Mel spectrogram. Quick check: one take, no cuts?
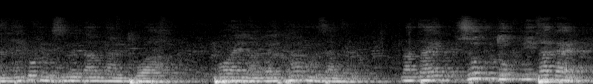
yes; 0 cuts

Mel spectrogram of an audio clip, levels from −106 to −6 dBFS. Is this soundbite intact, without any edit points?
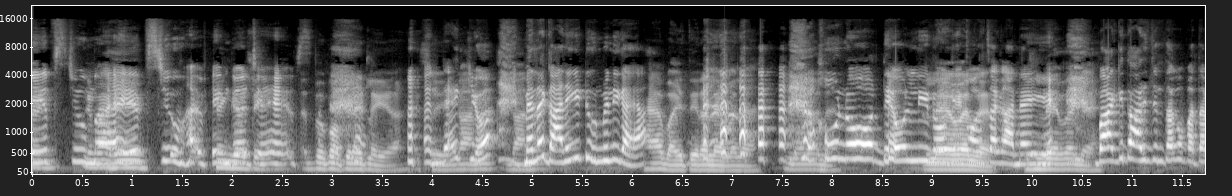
yes; 0 cuts

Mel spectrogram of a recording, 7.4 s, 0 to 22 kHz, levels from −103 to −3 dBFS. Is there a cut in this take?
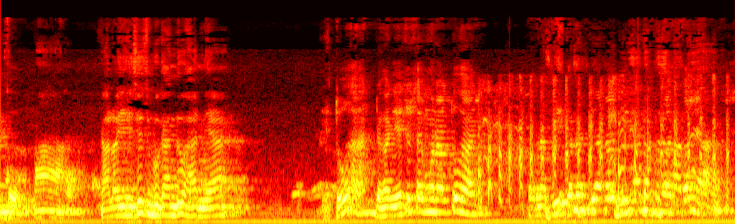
no; 0 cuts

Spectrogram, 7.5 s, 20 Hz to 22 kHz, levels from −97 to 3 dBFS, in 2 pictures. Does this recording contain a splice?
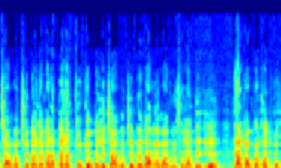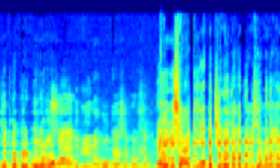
no; 0 cuts

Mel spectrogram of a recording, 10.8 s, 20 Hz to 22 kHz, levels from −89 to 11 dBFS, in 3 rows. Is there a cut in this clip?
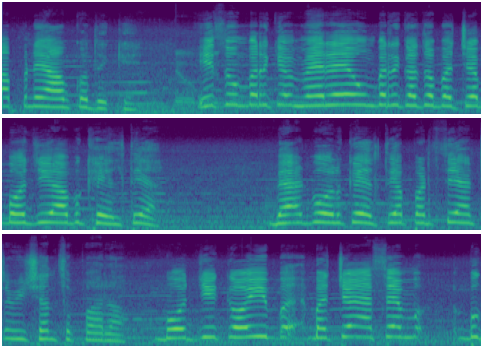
yes; 2 cuts; at 1.3 s, 8.2 s

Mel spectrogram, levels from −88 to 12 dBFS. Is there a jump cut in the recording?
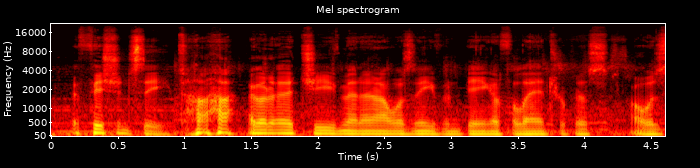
yes; 1 cut; at 0.9 s

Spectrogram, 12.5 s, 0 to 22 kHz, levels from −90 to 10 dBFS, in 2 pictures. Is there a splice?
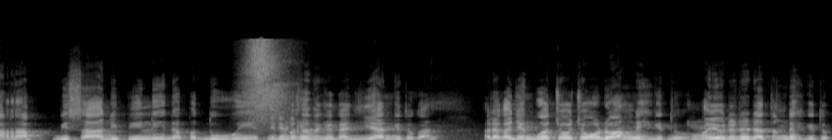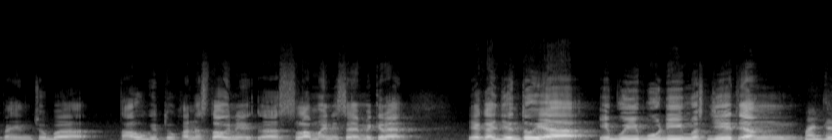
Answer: yes; 1 cut; at 2.0 s

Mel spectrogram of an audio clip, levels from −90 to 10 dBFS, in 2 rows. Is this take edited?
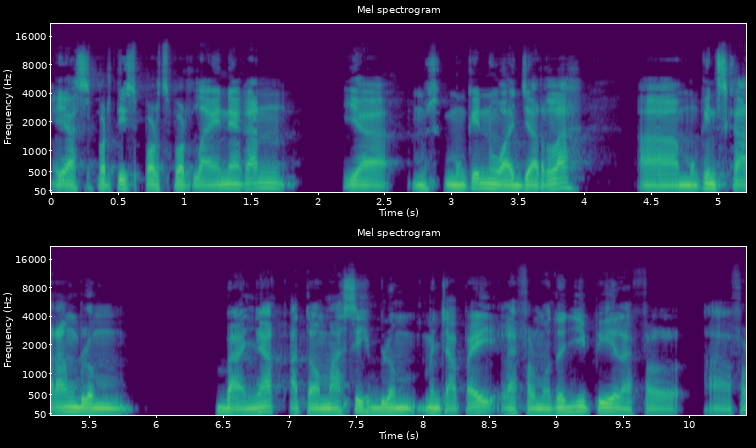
no; 0 cuts

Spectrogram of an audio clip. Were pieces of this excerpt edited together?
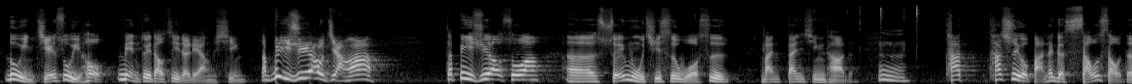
yes; 1 cut; at 5.6 s

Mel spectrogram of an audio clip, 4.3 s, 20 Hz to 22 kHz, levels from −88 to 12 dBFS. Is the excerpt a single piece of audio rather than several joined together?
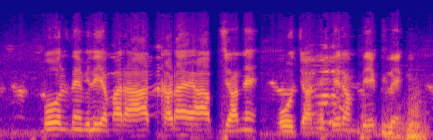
yes; 0 cuts

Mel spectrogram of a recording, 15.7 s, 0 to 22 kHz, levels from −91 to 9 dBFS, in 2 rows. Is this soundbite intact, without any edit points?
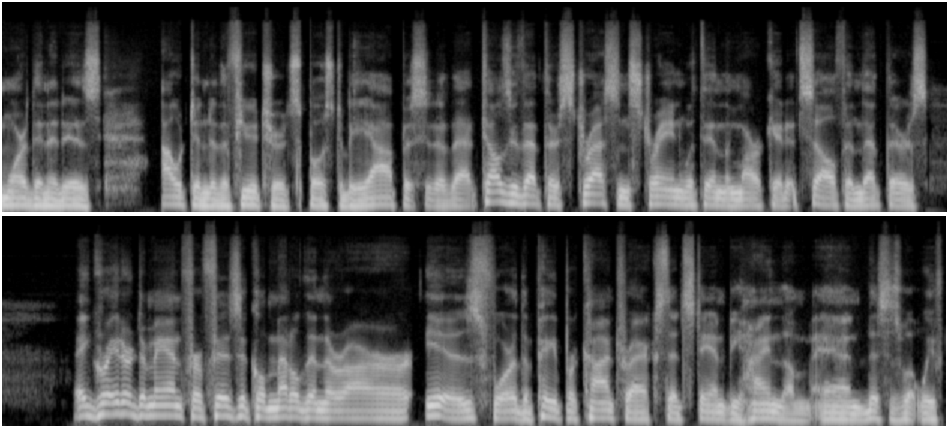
yes; 0 cuts

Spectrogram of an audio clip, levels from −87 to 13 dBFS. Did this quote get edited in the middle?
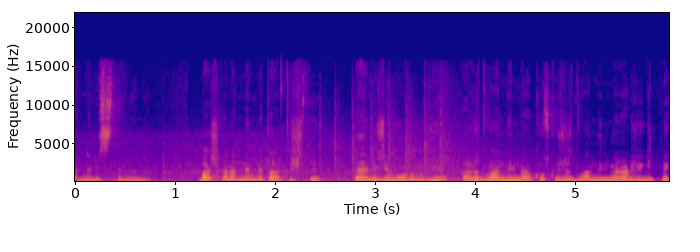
yes; 1 cut; at 3.8 s

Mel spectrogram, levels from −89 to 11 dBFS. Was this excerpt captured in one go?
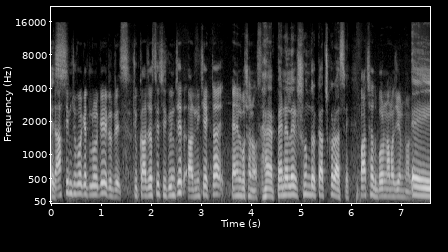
no; 2 cuts; at 1.6 s, 6.0 s

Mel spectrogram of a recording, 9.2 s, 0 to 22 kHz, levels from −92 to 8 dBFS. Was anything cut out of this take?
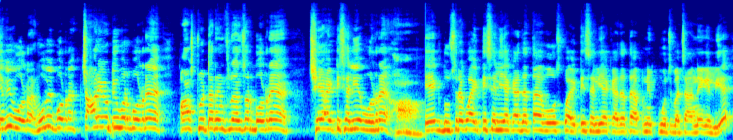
yes; 1 cut; at 5.3 s

